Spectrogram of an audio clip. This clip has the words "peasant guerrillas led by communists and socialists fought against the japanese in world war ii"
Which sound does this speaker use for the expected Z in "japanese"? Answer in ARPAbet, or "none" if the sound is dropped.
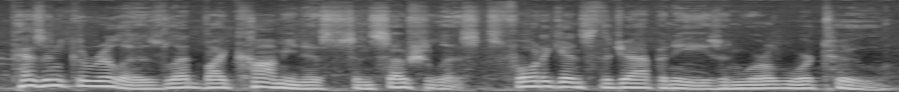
Z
